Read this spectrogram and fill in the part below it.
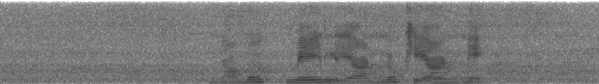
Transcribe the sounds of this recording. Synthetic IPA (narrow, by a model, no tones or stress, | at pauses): namut̪meːlijanːukijanːe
